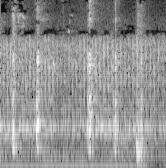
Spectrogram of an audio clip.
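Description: A prize wheel is spun: a series of sharp, irregular clicks ticks over a steady background hum, with a slightly heavier clack near the end as the wheel's pointer catches pegs while it turns.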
